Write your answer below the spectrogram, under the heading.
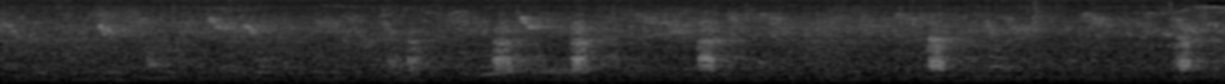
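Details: Captive greater flamingo at Opole Zoo uttering clipped, nasal honks that repeat roughly every half second to one second, about seven in all, over a steady hiss of background noise.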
